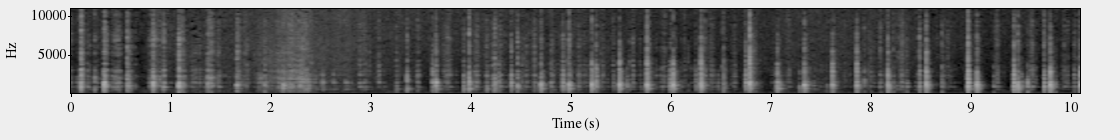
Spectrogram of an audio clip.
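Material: Wood.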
